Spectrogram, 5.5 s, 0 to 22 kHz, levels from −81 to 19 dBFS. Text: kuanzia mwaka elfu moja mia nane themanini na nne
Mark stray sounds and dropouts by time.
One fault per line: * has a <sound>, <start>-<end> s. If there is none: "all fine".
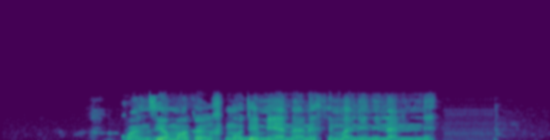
all fine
